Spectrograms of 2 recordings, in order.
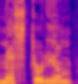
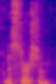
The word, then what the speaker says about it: nasturtium: Someone said nasturtium is a fun word. I think I pronounced it. Nasturtium.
